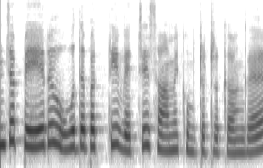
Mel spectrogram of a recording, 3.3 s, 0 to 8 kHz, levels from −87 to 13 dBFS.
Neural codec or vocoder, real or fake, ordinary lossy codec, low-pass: codec, 16 kHz, 8 kbps, FreqCodec, larger model; fake; none; none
